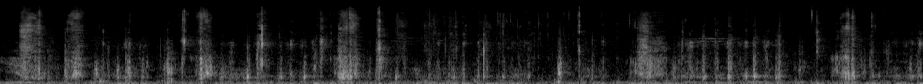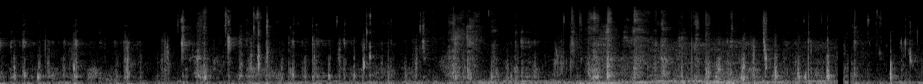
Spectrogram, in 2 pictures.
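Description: Close-miked eating sounds: a man biting and chewing mouthfuls of chicken curry and rice eaten by hand, with dense, irregular mouth clicks throughout.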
